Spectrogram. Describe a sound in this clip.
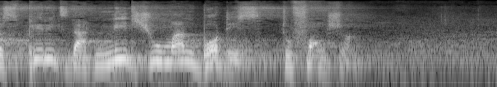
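A man shouts forcefully into a microphone.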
